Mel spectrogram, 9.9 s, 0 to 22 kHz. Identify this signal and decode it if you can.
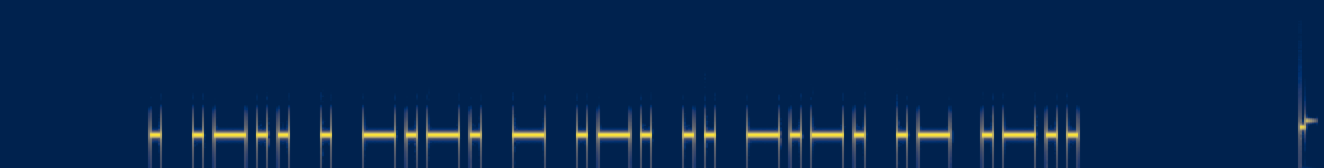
Morse code, heard as a keyed tone, about 15 wpm, 700 Hz. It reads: ELECTRICAL
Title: Top 751-1000 Words 15wpm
